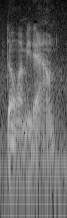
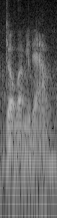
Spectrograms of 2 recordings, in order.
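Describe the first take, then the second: First: Said in the usual way. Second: Giggly, softer echo of the plea; laughing at her own plea; laughing softly. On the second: Real, not acted. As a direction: repeat it much softer through a laugh. Repeats it, laughing.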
